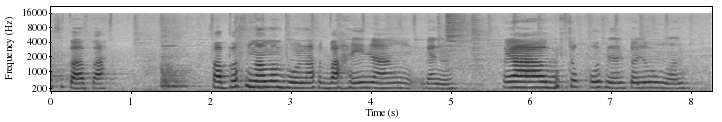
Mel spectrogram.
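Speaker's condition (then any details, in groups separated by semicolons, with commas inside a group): Cerebral palsy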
